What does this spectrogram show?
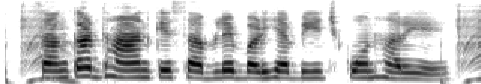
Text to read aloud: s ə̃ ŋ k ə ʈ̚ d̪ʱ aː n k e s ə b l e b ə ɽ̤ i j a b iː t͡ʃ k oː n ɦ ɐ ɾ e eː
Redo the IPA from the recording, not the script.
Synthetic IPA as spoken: s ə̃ ŋ k ə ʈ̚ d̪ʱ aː n k e s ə b l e b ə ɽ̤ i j a b iː t͡ʃ k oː n ɦ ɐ ɾ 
